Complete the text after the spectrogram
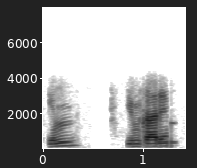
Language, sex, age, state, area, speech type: Sanskrit, male, 18-30, Chhattisgarh, urban, conversation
